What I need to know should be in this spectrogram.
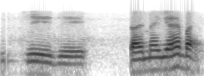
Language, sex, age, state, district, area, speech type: Maithili, male, 18-30, Bihar, Sitamarhi, urban, conversation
